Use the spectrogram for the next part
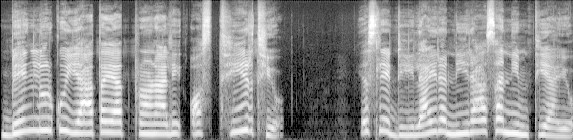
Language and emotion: Nepali, sad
